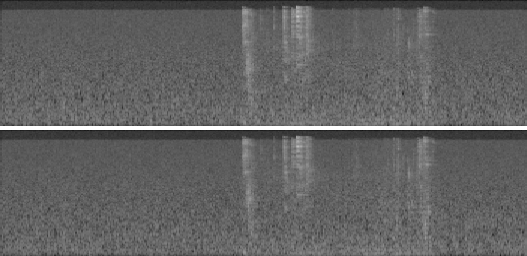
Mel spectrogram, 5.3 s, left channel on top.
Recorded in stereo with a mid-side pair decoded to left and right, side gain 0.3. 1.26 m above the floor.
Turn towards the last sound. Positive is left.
turn(degrees=-35)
